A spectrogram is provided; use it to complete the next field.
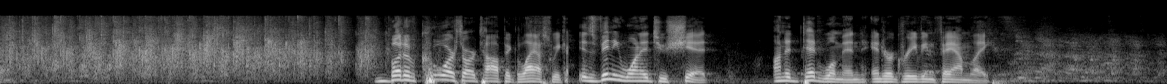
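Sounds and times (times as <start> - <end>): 
crowd clapping: 0.0 - 4.3
speech: 3.8 - 10.1
laughter: 10.0 - 11.6.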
